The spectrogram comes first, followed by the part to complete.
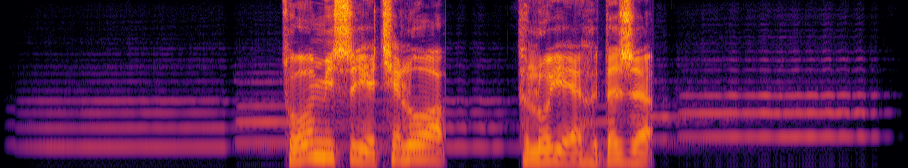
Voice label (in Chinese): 凉山彝语; 地中海特罗亚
